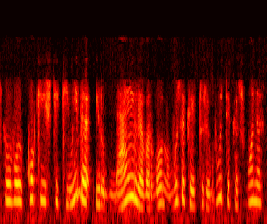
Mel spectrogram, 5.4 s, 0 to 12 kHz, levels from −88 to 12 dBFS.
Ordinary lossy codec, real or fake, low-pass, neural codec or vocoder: AAC, 32 kbps; real; 7.2 kHz; none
